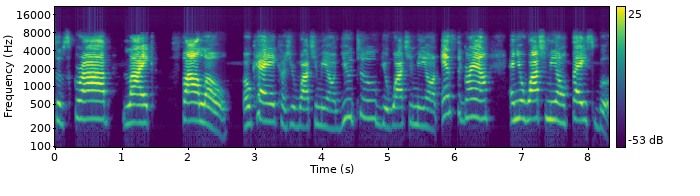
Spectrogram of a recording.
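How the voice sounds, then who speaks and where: A woman with a high, animated voice speaks at a fairly slow pace and with ordinary pitch variation. The background is quiet. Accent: Southern US. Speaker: motivational speaker. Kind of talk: live stream motivational talk. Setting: live stream. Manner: loud.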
